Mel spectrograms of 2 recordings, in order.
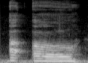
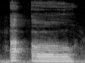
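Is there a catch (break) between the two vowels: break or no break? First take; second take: break; break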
